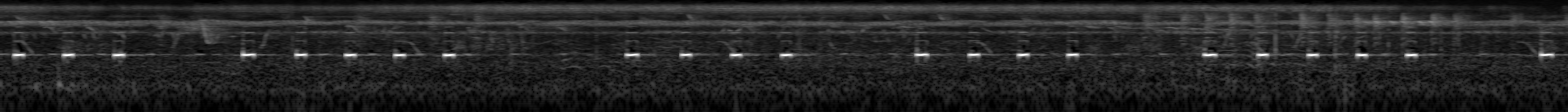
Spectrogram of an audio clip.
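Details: Yellow-rumped Tinkerbird giving short bursts of three to five mellow, hollow 'pop' notes with brief pauses between bursts, in a rhythm like an African hoopoe's rather than the monotonous call of yellow- or red-fronted tinkerbirds, over a steady insect hiss.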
